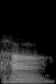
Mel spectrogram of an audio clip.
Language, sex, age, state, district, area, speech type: Maithili, male, 45-60, Bihar, Sitamarhi, rural, conversation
